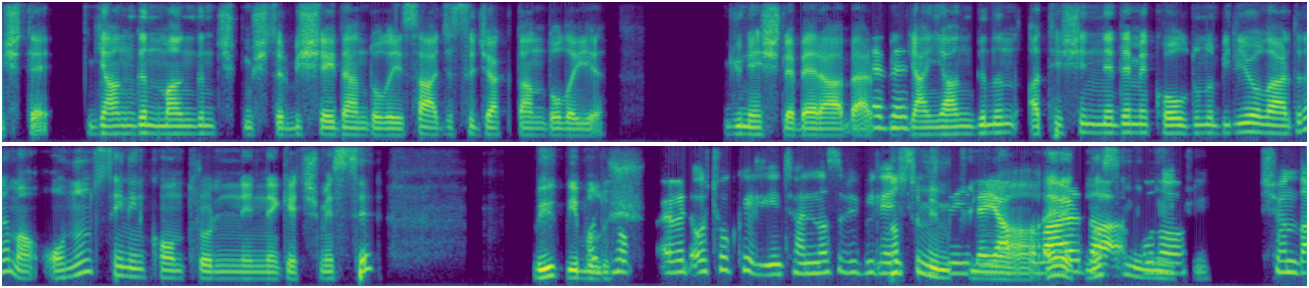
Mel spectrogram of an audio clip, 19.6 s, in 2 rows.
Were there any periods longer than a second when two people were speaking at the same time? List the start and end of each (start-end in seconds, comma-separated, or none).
16.4-18.7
